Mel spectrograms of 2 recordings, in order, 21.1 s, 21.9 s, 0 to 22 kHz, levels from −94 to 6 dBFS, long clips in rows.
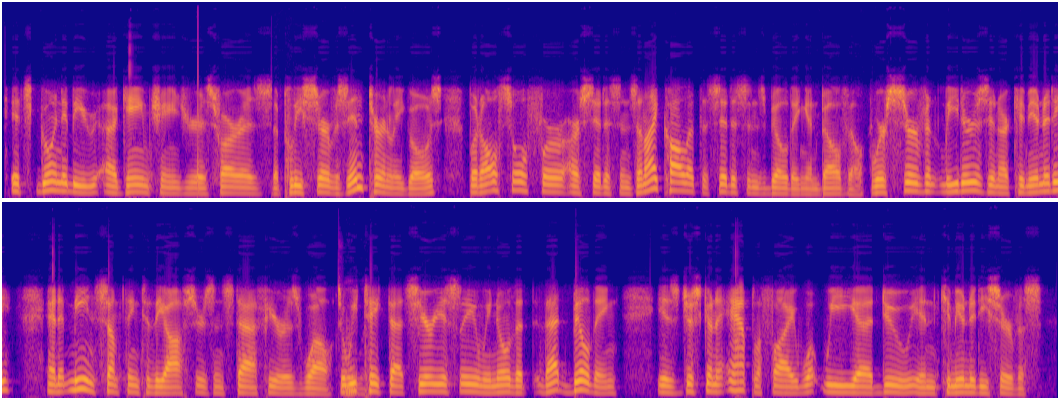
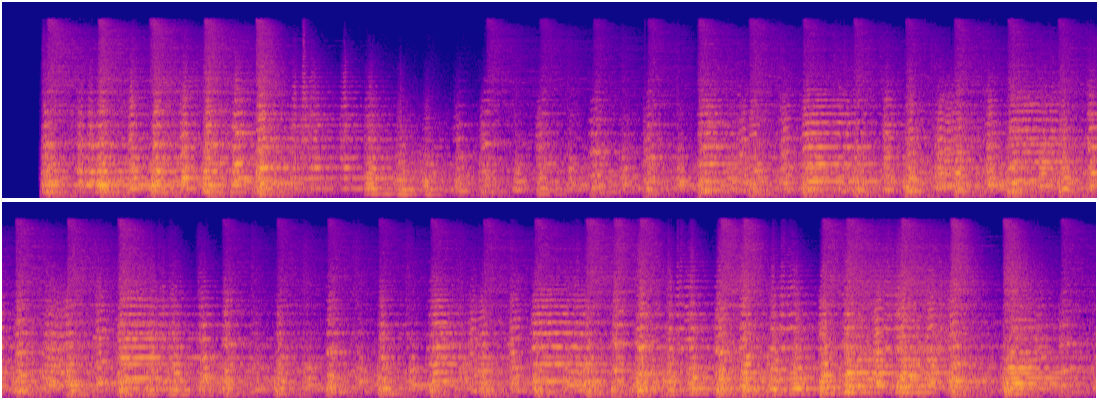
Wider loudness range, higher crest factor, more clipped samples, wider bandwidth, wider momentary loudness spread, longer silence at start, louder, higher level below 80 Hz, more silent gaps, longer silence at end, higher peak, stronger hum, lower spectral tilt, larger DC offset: second, 1 LU vs 8 LU; about the same, 18 dB vs 20 dB; neither; second, 8.8 kHz vs 15.5 kHz; second, 5 LU vs 10 LU; second, 0 s vs 0.4 s; first, -19 LUFS vs -23 LUFS; second, -60 dBFS vs -46 dBFS; neither; first, 0.2 s vs 0 s; about the same, -2 dBFS vs -2 dBFS; neither; about the same, -7 dB/octave vs -6 dB/octave; neither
